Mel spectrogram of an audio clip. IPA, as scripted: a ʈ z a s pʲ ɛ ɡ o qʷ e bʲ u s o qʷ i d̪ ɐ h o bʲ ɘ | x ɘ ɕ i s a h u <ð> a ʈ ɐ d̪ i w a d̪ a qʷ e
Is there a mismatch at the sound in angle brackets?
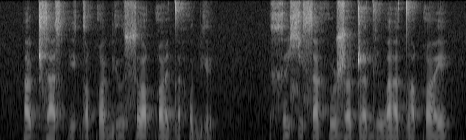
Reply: yes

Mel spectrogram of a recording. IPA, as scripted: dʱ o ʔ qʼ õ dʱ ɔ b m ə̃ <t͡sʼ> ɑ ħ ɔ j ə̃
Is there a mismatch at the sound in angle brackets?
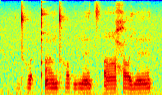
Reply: no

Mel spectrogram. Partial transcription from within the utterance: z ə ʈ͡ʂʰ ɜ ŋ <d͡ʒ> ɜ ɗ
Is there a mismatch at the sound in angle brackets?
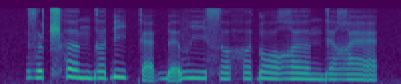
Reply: yes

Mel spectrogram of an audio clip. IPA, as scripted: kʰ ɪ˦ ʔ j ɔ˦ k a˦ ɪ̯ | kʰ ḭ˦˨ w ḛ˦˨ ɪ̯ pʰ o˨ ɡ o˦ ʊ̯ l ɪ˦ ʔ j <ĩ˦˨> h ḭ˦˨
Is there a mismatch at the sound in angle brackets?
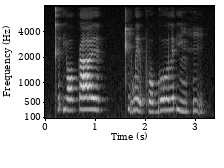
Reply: yes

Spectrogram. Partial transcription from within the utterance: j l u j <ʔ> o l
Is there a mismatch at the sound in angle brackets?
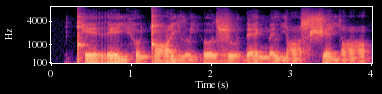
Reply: no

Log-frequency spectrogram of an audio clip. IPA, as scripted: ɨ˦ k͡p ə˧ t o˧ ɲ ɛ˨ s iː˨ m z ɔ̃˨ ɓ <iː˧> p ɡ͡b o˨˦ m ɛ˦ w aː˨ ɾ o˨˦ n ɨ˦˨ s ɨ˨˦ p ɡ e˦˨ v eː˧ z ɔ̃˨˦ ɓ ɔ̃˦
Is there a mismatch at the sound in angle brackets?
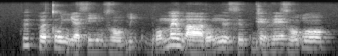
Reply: yes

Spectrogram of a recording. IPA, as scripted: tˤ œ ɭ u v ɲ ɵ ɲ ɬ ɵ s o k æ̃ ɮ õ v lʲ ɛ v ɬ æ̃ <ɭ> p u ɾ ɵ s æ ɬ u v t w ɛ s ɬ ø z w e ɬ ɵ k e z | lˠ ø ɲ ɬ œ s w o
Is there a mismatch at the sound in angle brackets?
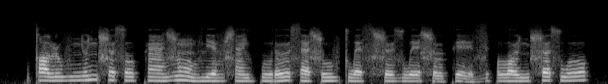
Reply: yes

